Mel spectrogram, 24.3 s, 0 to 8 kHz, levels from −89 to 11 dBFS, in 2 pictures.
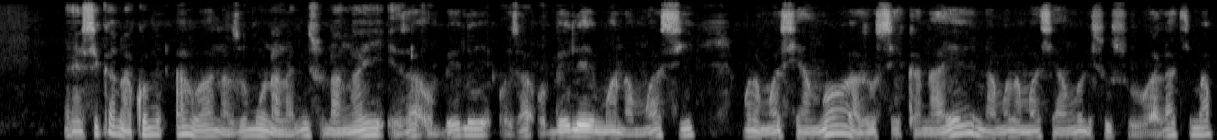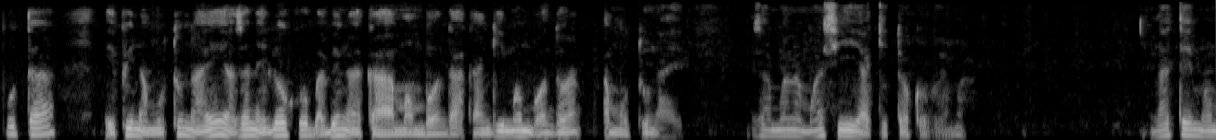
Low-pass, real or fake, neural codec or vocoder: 7.2 kHz; real; none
